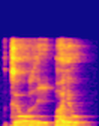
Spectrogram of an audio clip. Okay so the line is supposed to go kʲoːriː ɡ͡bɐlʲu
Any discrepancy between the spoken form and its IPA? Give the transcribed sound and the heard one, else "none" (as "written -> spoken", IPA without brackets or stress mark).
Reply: none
